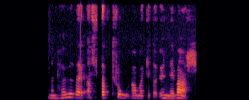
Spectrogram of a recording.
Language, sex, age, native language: Icelandic, female, 50-59, Icelandic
